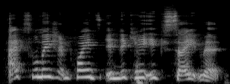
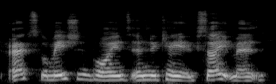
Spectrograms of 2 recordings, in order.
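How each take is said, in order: First: It is read in a lively, excited tone. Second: It is read in a flat, bored tone. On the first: The speaker calls it right. "your voice should change a little bit to show some excitement" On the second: The speaker calls it wrong. "You wouldn't read this as ... That's not very exciting"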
